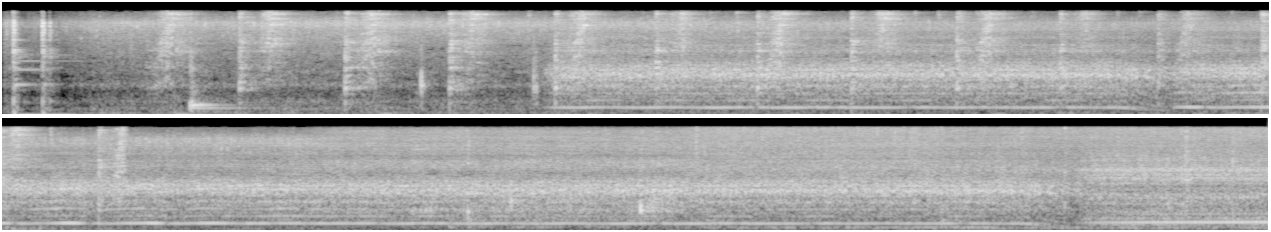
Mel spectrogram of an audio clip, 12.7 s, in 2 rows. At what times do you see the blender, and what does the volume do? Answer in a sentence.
The blender can be heard from 2.7 to 12.6 s, at a steady volume.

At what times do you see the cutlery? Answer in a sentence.
You can hear the cutlery from 0.7 to 7.0 s.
